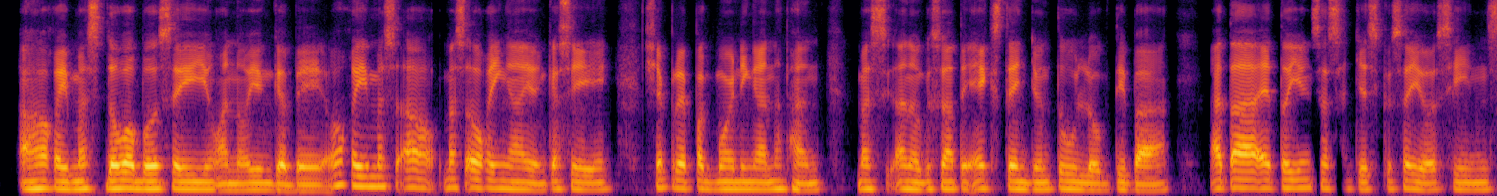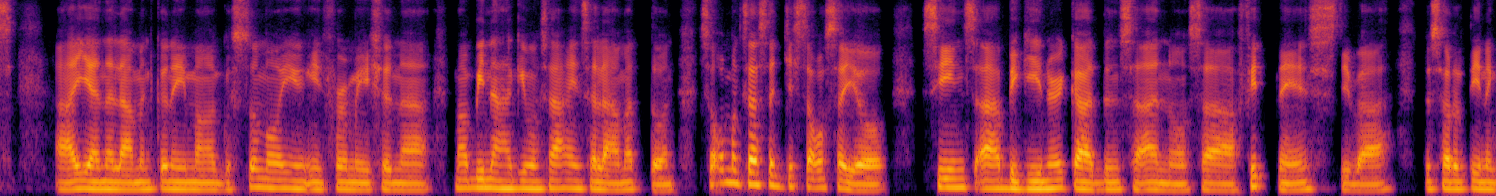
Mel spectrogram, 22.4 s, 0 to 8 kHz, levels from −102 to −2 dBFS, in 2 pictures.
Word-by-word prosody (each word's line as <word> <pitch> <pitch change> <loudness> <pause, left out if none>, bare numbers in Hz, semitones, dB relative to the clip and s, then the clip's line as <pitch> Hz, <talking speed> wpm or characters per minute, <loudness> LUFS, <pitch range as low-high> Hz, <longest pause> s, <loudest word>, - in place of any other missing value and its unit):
Ah, 120 +3 +3
okay 115 -2 +4
mas 115 +1 0
doable 120 -1 +8
sa 115 - +2
yung 110 -2 +2
ano, 100 +1 0
yung 105 -1 0
gabi. 90 0 +2
Okey 160 -2 +3
mas 150 0 -1
a 135 -1 0
mas 130 0 -3
okey 125 -2 +2
nga 110 -1 0
yun. 100 -1 -2
Kasi 115 -1 -1 0.2
siyempre 130 -2 +1
'pag 120 -2 -1
morning 110 0 0
nga 110 - +2
naman, 110 -2 -3 0.2
mas 115 0 -2
ano 115 -3 0
gusto 115 +2 -2
nating 115 +1 0
i-extend 115 -2 +1
yung 110 0 -2
tulog, 105 -4 -1
'di 110 - -2
ba? 95 0 +1 0.3
At, 125 - +2
ah, 130 -1 +7
ito 125 +1 +2
yung 130 +1 -1
sa-suggest 120 -3 -6
ko 120 - -8
sa'yo 105 -3 0
since, 105 +1 -5 0.3
ayan, 110 +1 +2
nalaman 110 +1 0
ko 115 - -1
na 115 - 0
yung 110 0 0
mga 105 -1 -2
gusto 140 +6 -4
mo, 130 -2 0
yung 120 -1 -2
information 105 -1 -3
na 100 -1 -4 0.2
mga 125 +1 -3
binahagi 120 -2 +1
mo 120 - +1
sa'kin. 120 0 -2
Salamat 110 -1 -2
don. 95 0 -3 0.2
So, - - -4
kung 205 - -2
magsu-suggest 175 -6 +1
ako 135 - -2
sa'yo 95 -7 +2 0.4
since 135 -1 -1
a 120 - +2
beginner 120 0 +2
ka 115 -4 +3
do'n 110 +2 -4
sa 110 0 -1
ano 95 -2 -3
sa 100 -2 -2
fitness, 115 -6 -4
'di 100 - -5
ba, 95 +3 -2 0.3
dun 115 - -4
sa 115 0 +1
routine 115 -1 -1
115 Hz, 200 wpm, -23 LUFS, 105-120 Hz, 0.4 s, doable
